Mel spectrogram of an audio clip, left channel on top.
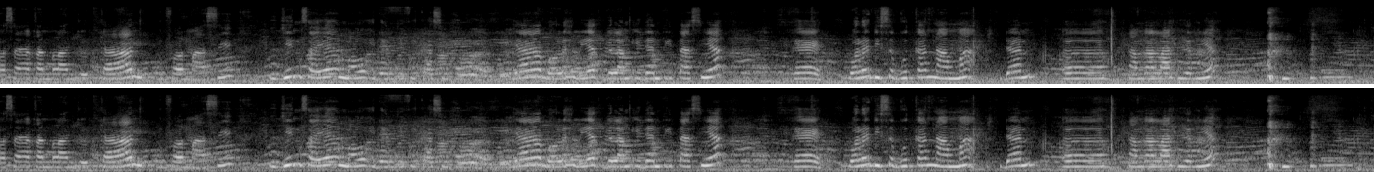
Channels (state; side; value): noise; left; rumble, 9 dB below the sound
